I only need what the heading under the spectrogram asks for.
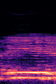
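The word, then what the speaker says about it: read: का क्या होता है रीड, लेकिन यहां तो रेड बोलेंगे हम, क्योंकि V3 का प्रोनाउंसिएशन रेड देना है। Otherwise your sentence will be wrong if you will speak रीड in state of रेड।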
